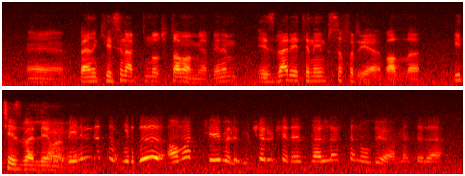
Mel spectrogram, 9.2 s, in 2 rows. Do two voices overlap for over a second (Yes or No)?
No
